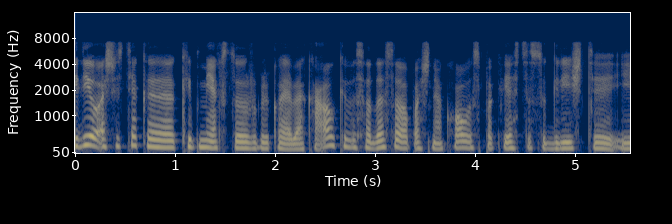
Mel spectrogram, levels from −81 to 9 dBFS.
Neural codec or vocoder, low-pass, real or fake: none; 7.2 kHz; real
